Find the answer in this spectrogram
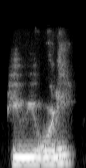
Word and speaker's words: Puyorty: John, I pronounce mine with 4 syllables, not 3, Puyorty, because it's culturally and it's academically correct.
